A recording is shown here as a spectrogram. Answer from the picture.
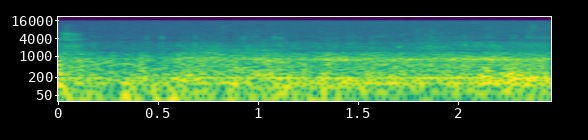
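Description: Faint, steady outdoor background noise with a low hum underneath and no distinct events.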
